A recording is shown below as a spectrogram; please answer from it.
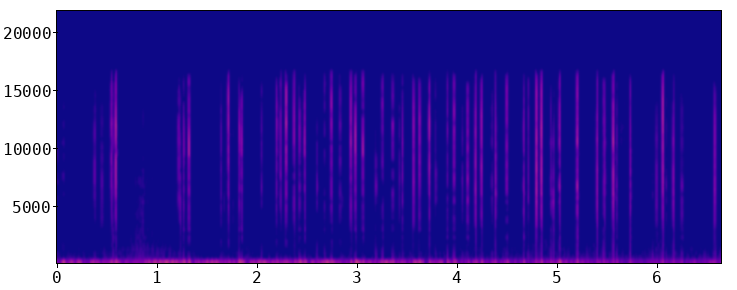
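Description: Long nails tap quickly around the rim and sides of a lit, wax-filled red glass candle jar. The result is a dense run of crisp, bright clicks with very short decay over a quiet, steady low rumble.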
